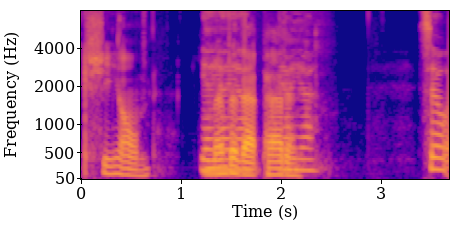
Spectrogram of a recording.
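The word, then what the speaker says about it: Chillon: think we did a release of shion which is spelled c-h-i-l-l-o-n and it was a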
